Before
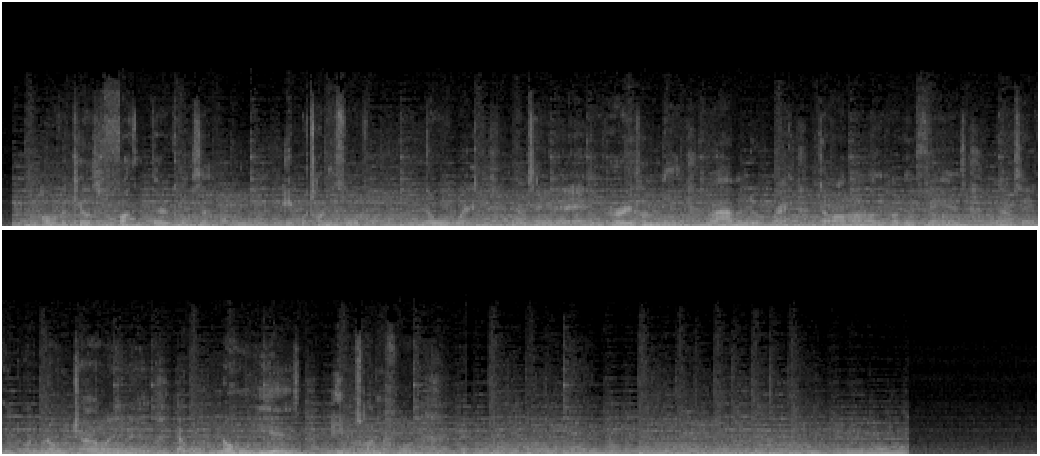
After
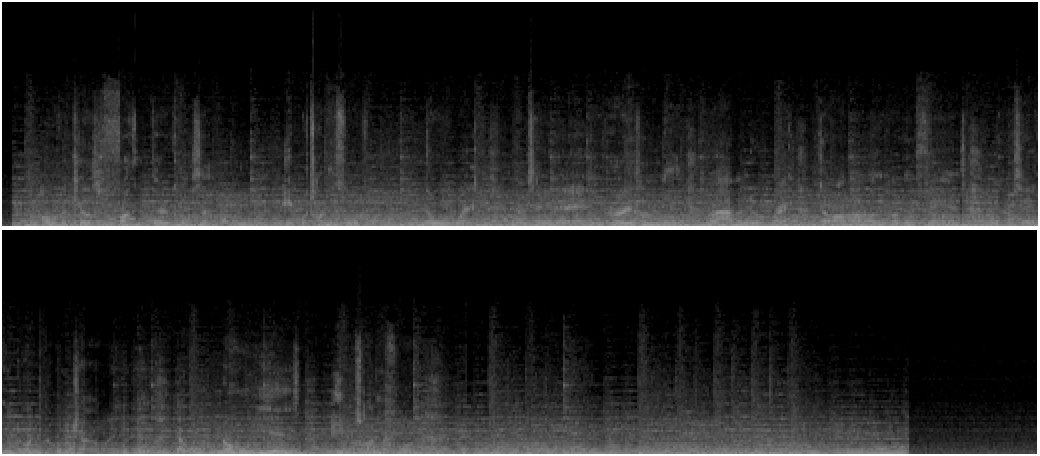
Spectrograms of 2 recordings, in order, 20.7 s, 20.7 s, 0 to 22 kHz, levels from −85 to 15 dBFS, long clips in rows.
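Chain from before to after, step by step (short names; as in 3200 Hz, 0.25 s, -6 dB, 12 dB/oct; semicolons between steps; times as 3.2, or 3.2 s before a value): 9.49–11.78 negative-ratio compressor -29 dBFS, ratio -0.5; soft clip -17 dBFS, distortion -17 dB; gain -3.5 dB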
